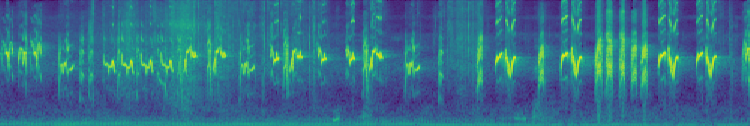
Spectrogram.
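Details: Sooty-headed bulbul female calling to attract males, a steady series of short bubbly warbled notes that dip and rise, given in quick succession with faint low hum in the background.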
